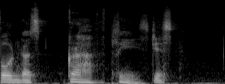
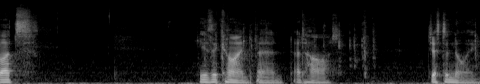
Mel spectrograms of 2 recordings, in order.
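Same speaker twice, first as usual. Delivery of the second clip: weary, sighing elf voice with tired exhale; 4 dB quieter than usual. Voicing an elven cleric after a sigh: sighing elf cleric voice. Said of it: "sighs, she goes".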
